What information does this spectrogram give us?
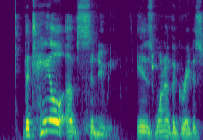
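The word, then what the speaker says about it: Sinuhe: Some people say Sinui, some people say Sinuha. For our purposes, I'm just going to call him Senui.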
